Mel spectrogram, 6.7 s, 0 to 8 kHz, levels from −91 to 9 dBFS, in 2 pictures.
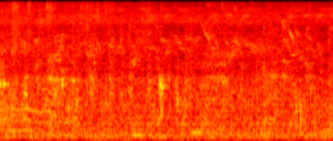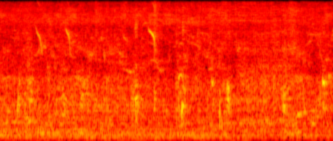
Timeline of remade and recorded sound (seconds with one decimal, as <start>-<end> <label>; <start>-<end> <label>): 0.0-5.5 recorded; 5.5-6.3 remade; 6.3-6.7 recorded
